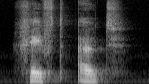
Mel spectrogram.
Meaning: inflection of uitgeven: 1. second/third-person singular present indicative 2. plural imperative
- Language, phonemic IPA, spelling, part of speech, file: Dutch, /ˈɣeft ˈœyt/, geeft uit, verb, Nl-geeft uit.ogg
